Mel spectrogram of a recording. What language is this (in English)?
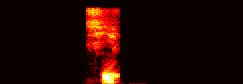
Kabyle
